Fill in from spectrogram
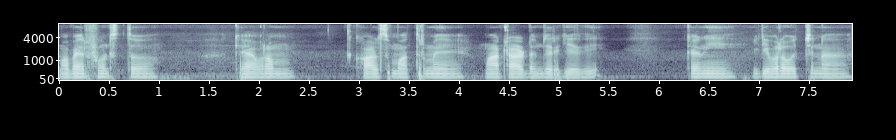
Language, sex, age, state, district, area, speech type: Telugu, male, 18-30, Andhra Pradesh, West Godavari, rural, spontaneous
